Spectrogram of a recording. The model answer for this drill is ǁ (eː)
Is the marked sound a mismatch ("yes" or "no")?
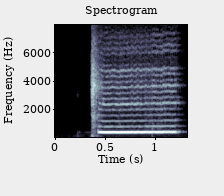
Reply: no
